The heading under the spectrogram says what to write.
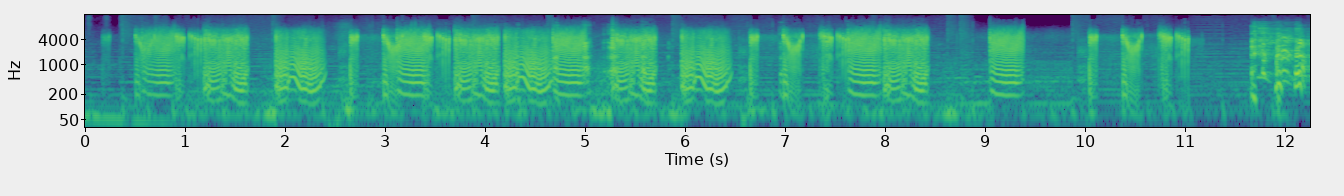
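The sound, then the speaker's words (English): A rapid series of loud fart sound effects, recorded in real time, some short and sputtering, others drawn out and wavering in pitch, overlapping and following one another almost continuously like a chorus. “Wow. That was like a chorus. God, farts.”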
